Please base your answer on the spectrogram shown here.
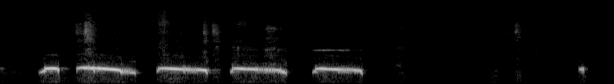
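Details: Spotted dove calling a run of four hollow coos about two-thirds of a second apart, each slightly falling at the end, led by a short note, then silence with a single soft note.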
